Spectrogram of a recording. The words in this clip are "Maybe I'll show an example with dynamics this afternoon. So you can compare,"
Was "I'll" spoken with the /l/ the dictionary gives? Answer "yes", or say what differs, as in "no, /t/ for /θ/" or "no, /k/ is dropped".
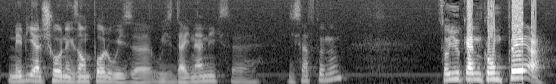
yes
